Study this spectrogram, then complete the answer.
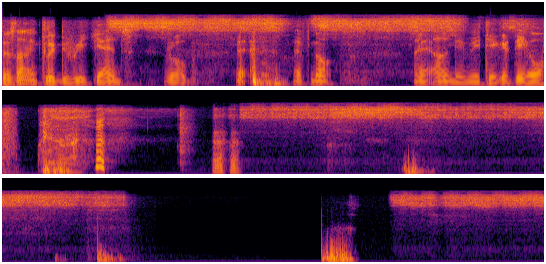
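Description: Sandpaper hisses against wood spinning on a lathe.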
